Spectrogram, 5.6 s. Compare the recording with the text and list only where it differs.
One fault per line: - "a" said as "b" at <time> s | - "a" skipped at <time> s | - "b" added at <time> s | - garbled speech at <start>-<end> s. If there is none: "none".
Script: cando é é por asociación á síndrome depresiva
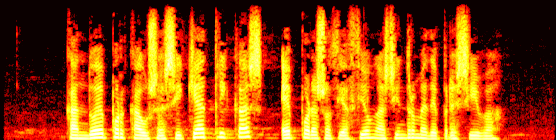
- "por causas psiquiátricas" added at 1.1 s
